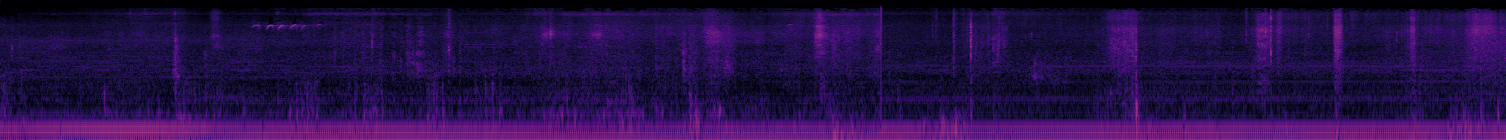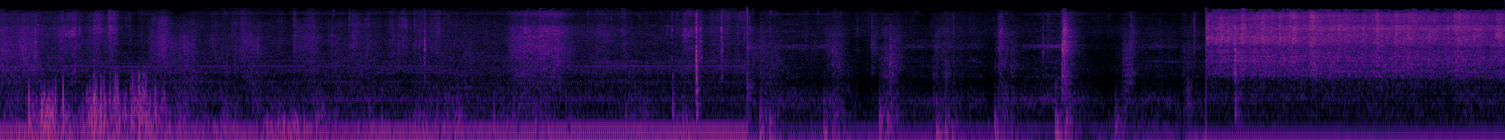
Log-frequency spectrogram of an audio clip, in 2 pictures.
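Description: Wind rumbling on the microphone, with crunching snow and knocks as a metal stockpot is filled with snow by shovel; the rumble stops a few seconds before the end. After that comes a steady hiss beside the pots of snow on the wood stove.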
